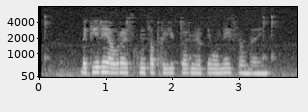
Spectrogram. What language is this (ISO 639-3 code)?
eus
